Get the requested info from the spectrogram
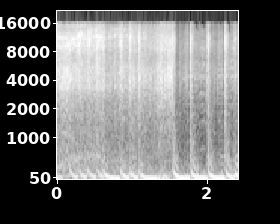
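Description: Loud experimental electronic music: a rapid run of falling bass notes under harsh hissing noise. About one and a half seconds in, the noise drops away and a fast, stuttering beat takes over.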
